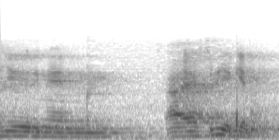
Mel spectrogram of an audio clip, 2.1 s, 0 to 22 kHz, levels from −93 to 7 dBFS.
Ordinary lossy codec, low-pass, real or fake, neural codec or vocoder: Opus, 24 kbps; 7.2 kHz; real; none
